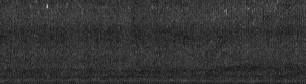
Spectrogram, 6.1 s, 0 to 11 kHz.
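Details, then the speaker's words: Murray 24-inch rear-engine riding mower, 190cc Briggs & Stratton, after carb clean and fuel tank and line flush for milky, water-contaminated fuel that caused a no-start; small single runs smooth with even exhaust beat, no surging; normal running. "Well, that got us back up and going. Just needed a carb clean, fuel tank, and a line flush."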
